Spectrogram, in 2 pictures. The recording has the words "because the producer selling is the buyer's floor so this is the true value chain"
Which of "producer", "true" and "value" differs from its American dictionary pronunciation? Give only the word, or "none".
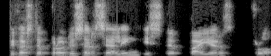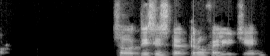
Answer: value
